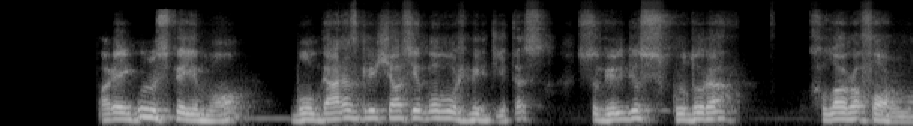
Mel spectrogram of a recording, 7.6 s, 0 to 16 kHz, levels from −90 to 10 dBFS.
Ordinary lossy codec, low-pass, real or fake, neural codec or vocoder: Opus, 24 kbps; 14.4 kHz; fake; autoencoder, 48 kHz, 32 numbers a frame, DAC-VAE, trained on Japanese speech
